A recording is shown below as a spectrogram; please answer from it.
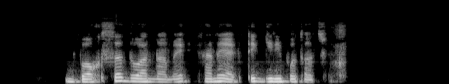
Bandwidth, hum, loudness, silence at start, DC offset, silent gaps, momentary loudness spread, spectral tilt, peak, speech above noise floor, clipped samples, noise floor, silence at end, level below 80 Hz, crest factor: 7.6 kHz; none; -16 LUFS; 0.65 s; under 0.1%; none; 14 LU; -8 dB/octave; 0 dBFS; 64 dB; under 0.1%; -79 dBFS; 1.05 s; -58 dBFS; 16 dB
